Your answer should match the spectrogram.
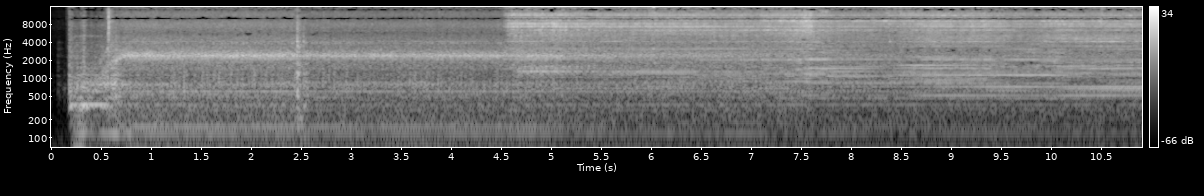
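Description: Table saw switched on, its motor and blade spinning up to a steady high whine; about four and a half seconds in the blade starts ripping a wooden strip fed along the fence, and the sound turns rougher and fuller as it cuts.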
